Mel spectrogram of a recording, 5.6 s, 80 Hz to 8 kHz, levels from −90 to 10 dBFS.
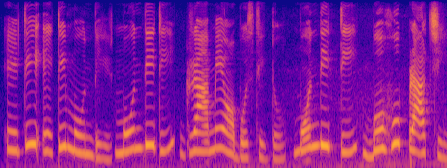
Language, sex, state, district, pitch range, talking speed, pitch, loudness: Bengali, female, West Bengal, Malda, 260-345 Hz, 95 wpm, 300 Hz, -18 LUFS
